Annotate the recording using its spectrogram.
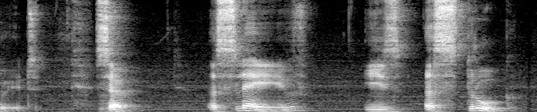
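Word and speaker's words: ստրուկ: So, a slave is a strug. So an a is pronounced before the s and the d and the r. It's not sdrug, nor is it sdrug.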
